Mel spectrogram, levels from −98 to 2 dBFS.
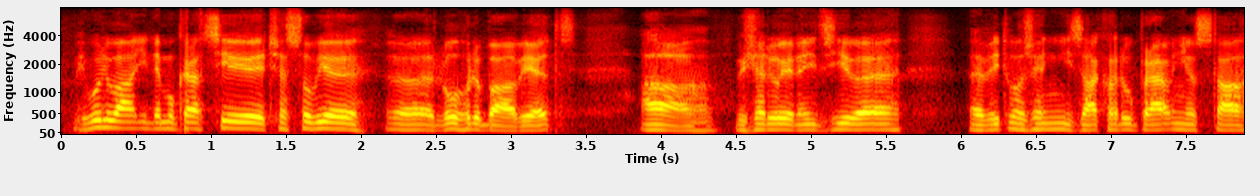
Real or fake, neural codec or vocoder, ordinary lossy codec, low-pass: fake; codec, 16 kHz, 0.8 kbps, ZipCodec; none; none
